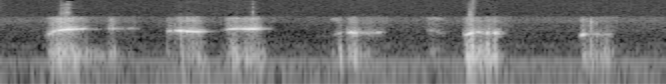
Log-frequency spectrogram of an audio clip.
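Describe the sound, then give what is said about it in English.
A man whistles a short song tune, a series of clear pitched notes in separate phrases with brief pauses between them, no talking. “You're just whistling a song.”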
